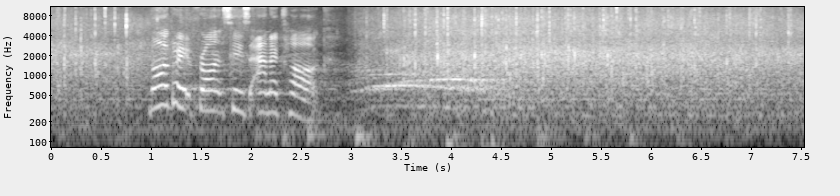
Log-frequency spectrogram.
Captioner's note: applause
